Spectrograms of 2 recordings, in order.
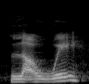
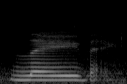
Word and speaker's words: Laufey: I don't know how many of you have heard of Laufey. I think that's how her name is pronounced. She's from Iceland. Laufey.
